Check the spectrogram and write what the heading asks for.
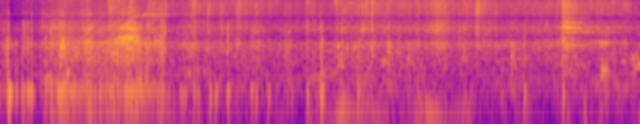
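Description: Irregular crackling and rustling from a tall bamboo culm being pulled over by a rope, with a few sharp snaps, one at the start and another about six seconds in.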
